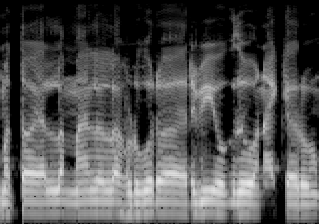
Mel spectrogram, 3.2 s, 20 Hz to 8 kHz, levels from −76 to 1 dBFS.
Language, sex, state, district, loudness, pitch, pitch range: Kannada, male, Karnataka, Bijapur, -13 LUFS, 110 Hz, 110-115 Hz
